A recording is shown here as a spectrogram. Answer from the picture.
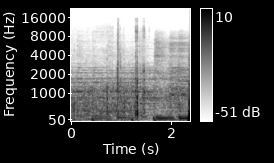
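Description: A Walmart skateboard's wheels rolling over a hard court surface, with a few light clicks, under steady background music.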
